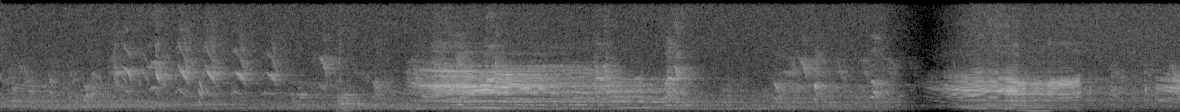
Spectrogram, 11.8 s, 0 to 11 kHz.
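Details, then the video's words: Red deer during the rut in Richmond Park on 5 October 2014, at sunrise, recorded with a Nikon D7100: drawn-out, groaning harmonic bellows swell twice, with sharp bird chirps and steady background hum throughout. "Red Deer Rut"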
